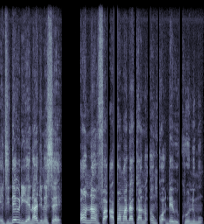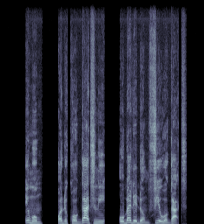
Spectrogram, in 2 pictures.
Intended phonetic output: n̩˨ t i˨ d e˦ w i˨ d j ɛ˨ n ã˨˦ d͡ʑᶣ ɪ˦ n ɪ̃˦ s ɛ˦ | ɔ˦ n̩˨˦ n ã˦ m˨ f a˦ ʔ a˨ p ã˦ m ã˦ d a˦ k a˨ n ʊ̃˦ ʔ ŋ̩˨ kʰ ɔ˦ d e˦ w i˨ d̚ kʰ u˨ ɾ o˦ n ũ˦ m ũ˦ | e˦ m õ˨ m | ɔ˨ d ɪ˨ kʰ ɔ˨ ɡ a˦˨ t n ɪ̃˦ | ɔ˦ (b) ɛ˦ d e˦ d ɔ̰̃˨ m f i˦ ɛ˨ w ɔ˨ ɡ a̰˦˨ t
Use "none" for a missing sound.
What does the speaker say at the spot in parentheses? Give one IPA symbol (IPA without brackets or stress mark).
b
